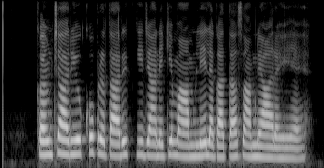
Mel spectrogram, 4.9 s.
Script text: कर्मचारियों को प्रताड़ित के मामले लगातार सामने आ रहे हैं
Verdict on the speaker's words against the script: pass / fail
fail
